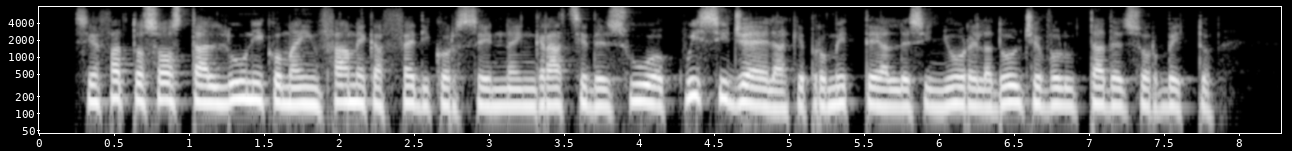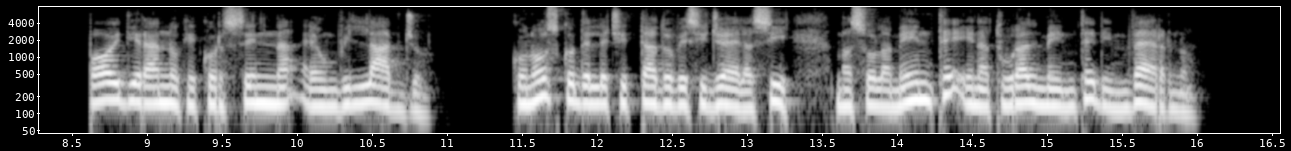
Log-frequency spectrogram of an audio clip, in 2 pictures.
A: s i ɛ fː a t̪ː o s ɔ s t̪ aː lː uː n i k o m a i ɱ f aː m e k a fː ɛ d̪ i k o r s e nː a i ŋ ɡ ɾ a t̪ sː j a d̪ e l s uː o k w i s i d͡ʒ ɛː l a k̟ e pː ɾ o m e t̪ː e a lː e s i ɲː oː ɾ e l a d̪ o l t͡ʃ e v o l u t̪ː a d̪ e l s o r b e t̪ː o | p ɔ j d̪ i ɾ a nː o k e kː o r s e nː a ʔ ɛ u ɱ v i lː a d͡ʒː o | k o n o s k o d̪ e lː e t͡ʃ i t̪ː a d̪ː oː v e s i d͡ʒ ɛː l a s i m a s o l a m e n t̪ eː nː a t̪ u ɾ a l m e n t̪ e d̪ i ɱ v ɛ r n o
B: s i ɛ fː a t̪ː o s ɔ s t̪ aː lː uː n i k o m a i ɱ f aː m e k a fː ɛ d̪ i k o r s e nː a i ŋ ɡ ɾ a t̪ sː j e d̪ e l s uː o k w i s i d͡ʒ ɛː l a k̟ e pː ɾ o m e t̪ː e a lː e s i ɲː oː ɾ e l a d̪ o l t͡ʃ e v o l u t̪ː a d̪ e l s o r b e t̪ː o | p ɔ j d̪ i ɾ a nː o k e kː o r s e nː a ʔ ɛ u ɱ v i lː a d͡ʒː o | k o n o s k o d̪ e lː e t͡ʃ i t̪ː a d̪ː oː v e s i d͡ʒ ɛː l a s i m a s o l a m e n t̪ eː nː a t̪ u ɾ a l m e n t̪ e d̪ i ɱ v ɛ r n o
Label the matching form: A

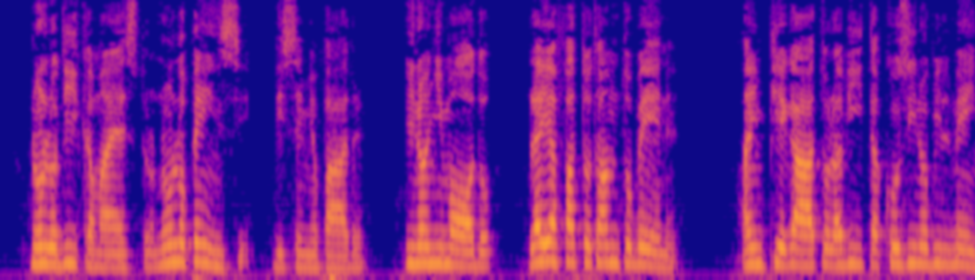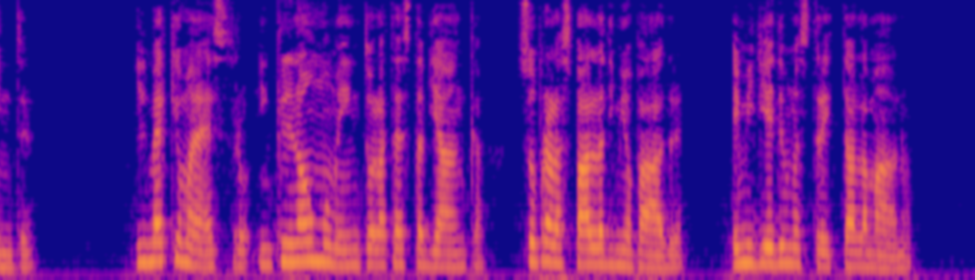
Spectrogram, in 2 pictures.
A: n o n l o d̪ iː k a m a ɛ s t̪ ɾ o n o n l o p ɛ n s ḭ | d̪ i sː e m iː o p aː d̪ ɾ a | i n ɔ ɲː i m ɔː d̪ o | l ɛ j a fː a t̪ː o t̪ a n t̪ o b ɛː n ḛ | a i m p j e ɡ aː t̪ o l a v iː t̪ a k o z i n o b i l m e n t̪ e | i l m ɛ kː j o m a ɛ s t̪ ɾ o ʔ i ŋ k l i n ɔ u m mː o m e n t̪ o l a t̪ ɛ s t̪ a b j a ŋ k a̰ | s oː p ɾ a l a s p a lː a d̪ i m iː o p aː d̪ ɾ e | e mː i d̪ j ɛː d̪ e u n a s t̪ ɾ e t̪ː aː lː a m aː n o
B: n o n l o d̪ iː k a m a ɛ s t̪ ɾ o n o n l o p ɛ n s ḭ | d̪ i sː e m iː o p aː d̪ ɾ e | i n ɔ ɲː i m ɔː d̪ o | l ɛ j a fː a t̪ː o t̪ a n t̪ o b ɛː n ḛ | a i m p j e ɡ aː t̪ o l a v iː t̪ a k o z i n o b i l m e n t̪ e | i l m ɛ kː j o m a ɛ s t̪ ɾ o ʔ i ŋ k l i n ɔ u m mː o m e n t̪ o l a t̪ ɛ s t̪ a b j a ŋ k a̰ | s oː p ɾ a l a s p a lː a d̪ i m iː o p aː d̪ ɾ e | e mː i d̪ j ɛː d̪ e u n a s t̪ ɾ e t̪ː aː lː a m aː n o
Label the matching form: B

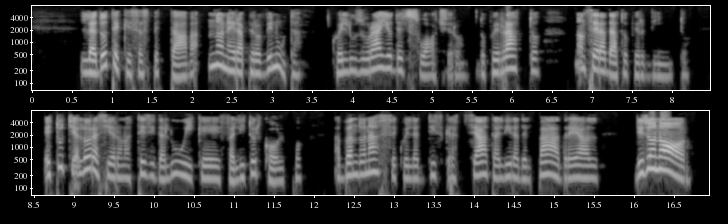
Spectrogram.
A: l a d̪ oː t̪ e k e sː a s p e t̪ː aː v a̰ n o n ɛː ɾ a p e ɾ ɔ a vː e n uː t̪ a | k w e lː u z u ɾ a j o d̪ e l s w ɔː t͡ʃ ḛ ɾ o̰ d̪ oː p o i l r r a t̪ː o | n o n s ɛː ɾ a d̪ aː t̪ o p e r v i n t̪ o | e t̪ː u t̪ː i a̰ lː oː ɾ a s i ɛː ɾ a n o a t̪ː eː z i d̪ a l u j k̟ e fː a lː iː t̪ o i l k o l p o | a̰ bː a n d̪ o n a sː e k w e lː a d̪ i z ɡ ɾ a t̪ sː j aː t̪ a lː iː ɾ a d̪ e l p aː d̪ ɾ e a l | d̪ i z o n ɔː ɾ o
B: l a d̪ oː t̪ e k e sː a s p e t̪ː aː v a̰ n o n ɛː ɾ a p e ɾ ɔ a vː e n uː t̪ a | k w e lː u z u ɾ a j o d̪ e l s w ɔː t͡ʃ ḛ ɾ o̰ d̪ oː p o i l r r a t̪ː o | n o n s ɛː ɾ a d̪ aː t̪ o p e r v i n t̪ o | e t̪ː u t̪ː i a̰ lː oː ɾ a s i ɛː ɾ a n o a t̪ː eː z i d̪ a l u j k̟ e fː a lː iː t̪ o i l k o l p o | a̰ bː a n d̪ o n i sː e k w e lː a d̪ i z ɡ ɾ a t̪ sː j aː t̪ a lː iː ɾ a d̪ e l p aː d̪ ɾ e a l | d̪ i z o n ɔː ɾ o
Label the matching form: A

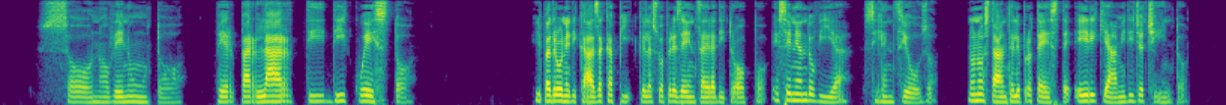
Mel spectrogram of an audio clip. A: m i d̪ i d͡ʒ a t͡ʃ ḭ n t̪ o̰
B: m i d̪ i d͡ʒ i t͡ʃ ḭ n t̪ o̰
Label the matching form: A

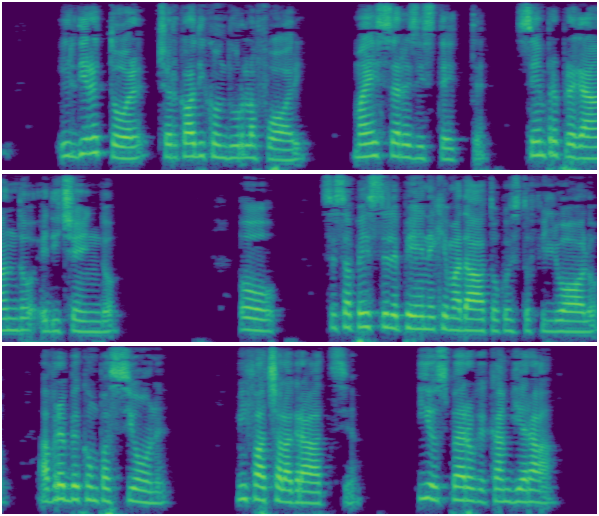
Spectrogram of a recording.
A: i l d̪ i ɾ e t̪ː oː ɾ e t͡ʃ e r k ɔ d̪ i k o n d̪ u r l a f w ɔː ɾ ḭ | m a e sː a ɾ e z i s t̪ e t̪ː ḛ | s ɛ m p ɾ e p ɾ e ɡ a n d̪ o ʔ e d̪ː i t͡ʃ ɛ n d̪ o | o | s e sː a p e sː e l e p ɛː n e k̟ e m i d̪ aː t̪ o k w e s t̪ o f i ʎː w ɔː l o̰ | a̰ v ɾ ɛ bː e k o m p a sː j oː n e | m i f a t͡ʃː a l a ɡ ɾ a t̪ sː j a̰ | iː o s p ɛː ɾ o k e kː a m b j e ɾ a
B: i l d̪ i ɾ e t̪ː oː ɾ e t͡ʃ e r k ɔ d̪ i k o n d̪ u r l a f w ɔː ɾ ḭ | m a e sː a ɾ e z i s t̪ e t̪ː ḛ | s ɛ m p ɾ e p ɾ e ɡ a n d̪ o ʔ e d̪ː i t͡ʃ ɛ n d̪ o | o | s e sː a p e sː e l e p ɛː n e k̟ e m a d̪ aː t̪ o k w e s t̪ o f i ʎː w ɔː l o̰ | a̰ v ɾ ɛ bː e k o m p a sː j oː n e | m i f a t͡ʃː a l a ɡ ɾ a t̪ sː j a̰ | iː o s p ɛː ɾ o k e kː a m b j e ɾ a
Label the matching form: B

